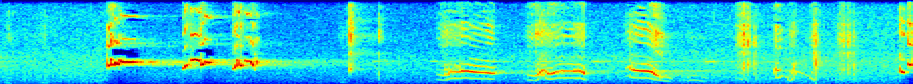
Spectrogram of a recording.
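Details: Mimicking lyrebird with a piercing steady whistle broken by quick chirps, then looping, warbled notes that rise and fall over a quiet background.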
